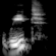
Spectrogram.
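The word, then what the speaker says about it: huit: the numbers now uh in french eight is wheat wheat wheat h-u-i-t in german it's uh uh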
